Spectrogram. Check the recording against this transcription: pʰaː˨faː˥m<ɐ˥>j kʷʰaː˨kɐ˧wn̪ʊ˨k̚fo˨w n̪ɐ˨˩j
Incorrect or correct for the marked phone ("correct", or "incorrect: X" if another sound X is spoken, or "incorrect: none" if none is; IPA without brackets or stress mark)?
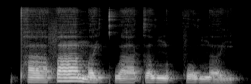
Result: incorrect: ɐ˨˧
